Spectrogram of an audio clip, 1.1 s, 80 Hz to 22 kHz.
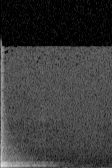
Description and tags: ATIK 2 - 31 stereoatik
BONK AGAIN These sounds were produced by banging on everything I could find that would make a sound when hit by an aluminium pipe in an old loft apartment of mine. A DAT walkman was set up in one end of the loft with a stereo mic facing the room to capture the sounds, therefore some sounds have more room sound than others. Sounds were then sampled into a k2000.
percussion, household, acoustic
